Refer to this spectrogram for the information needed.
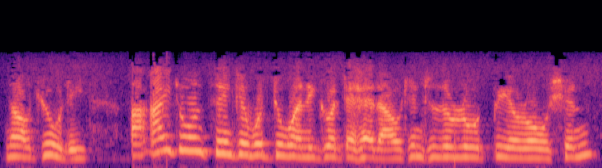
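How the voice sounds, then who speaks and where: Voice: medium pitch, brisk, muffled recording, slight background noise, lightly acted. An actor voicing a small, feisty teddy bear with an Irish accent in an old children's radio serial. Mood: cautious, scolding.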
